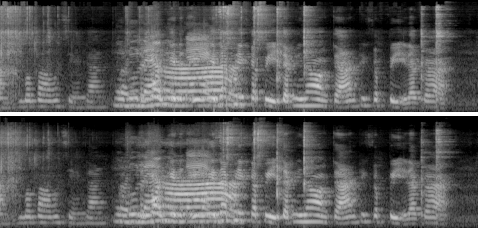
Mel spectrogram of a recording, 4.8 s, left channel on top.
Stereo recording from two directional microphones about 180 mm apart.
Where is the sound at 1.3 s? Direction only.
30° left (ahead or behind).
